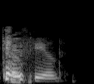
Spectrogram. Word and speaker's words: Schofield: We're talking with Victoria Schofield. She's an expert on Schofield. – Schofield. Thank you very much. Did I say it right? – Yes, Schofield.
